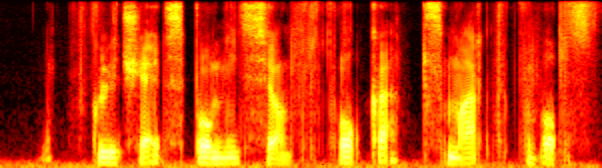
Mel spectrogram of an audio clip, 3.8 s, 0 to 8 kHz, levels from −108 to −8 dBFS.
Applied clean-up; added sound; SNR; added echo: neural diffusion model UNIVERSE++.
